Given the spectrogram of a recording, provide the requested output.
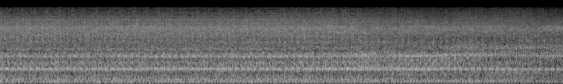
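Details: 1998 Toyota Camry 5S-FE 4-cylinder, used, with strong blow-by at the oil filler; PCV valve, plugs and oil changed, no check engine light: fast, fairly even light chatter about four ticks a second from the crankcase for about 5 minutes after cold start, then it stops. Cause undetermined.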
